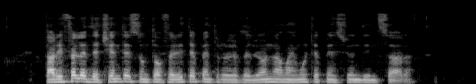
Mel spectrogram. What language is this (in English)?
Romanian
